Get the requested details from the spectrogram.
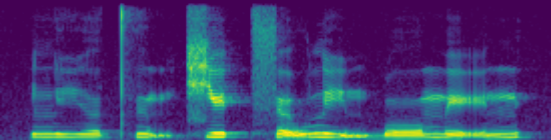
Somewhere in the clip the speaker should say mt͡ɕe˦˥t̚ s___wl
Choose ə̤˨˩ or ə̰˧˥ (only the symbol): ə̰˧˥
